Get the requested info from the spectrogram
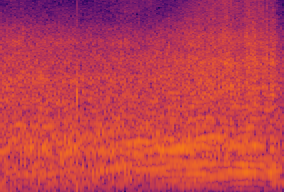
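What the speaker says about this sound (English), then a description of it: "You can hear one car popping around the racetrack. Somebody's engine not healthy." A race car with an unhealthy engine circles the Humberstone Speedway track, its engine a steady, droning roar throughout, moderately distant, with slight popping irregularities.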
